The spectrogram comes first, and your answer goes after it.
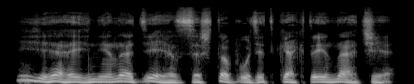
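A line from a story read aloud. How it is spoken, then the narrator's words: Spoken through clenched teeth. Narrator (Russian): сквозь зубы процедил Большаков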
